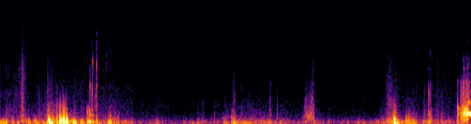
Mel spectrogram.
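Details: Low, irregular gurgling rumbles in bursts with quiet gaps, recorded late at night; ordinary stomach growling (borborygmi).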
